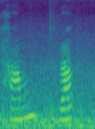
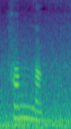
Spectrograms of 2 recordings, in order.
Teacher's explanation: N juga merupakan bunyi yang berasal dari ujung lidah sehingga digunakan untuk menggantikan bunyi R yang asal bunyi itu paling dekat.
